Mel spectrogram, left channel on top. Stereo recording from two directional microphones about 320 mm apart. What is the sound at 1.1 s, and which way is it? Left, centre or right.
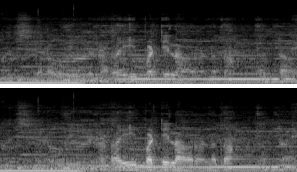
Speech, centre.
